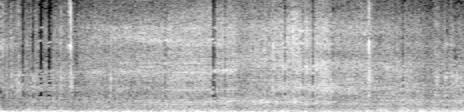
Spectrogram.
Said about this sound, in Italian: camion che entrano qui e che girano per andare di là e camion che arrivano da dietro.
